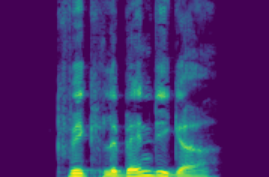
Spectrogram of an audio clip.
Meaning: 1. comparative degree of quicklebendig 2. inflection of quicklebendig: strong/mixed nominative masculine singular 3. inflection of quicklebendig: strong genitive/dative feminine singular
- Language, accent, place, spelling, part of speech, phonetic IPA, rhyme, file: German, Germany, Berlin, quicklebendiger, adjective, [kvɪkleˈbɛndɪɡɐ], -ɛndɪɡɐ, De-quicklebendiger.ogg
